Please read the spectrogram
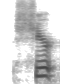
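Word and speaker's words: Scheierl: Can you spell it for me? – It's S C H E I E R L. – Cheryl. – Cheryl. That sounds right.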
